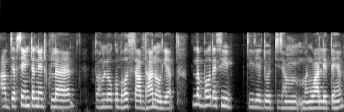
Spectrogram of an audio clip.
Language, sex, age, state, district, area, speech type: Urdu, female, 30-45, Bihar, Darbhanga, rural, spontaneous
